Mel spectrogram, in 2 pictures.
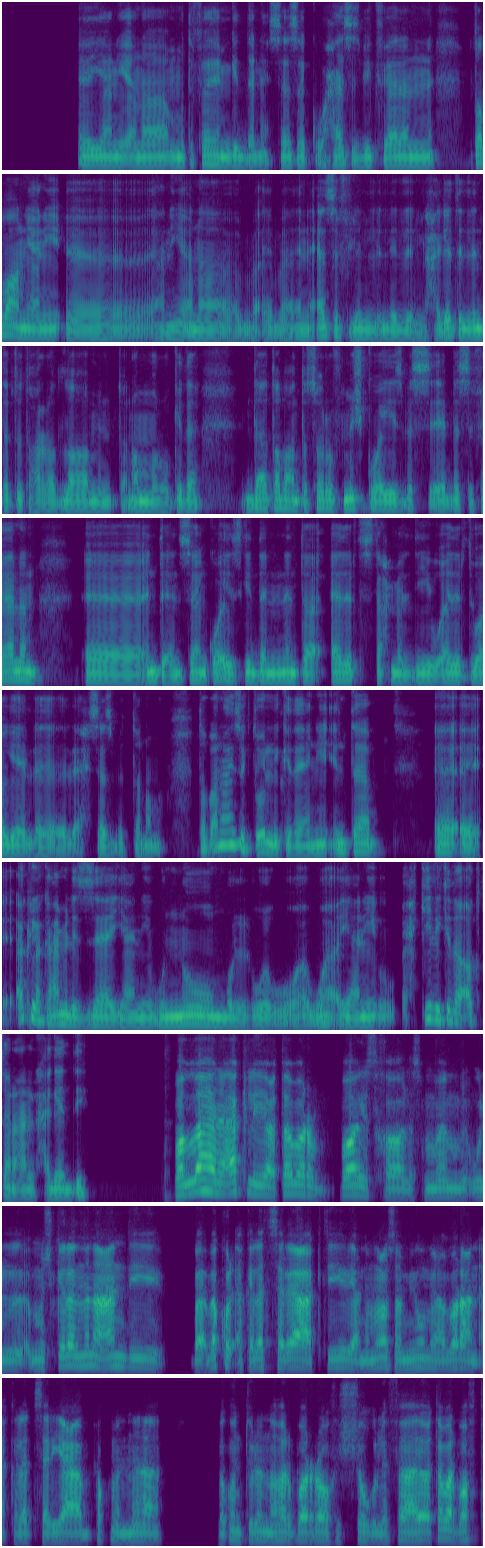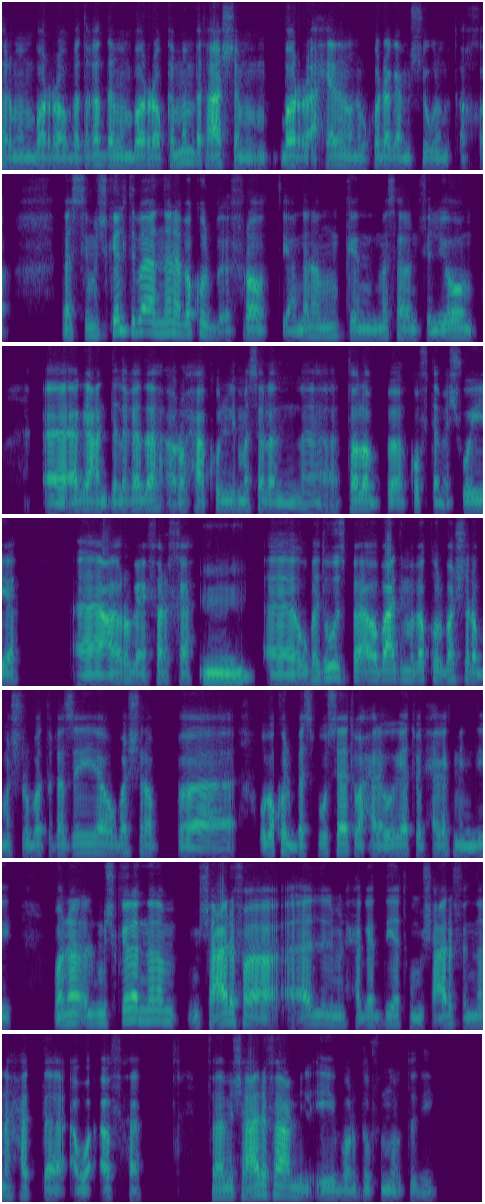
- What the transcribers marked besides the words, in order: tapping
- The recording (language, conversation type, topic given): Arabic, advice, إزاي أوازن بين تمرين بناء العضلات وخسارة الوزن؟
